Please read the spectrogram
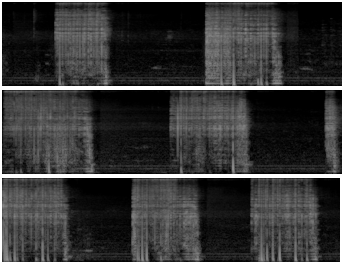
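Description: Stick-welding arc crackling in about seven short bursts, each about a second long and about two seconds apart, with quiet gaps between: short tack welds joining a square steel tube post to the frame.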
